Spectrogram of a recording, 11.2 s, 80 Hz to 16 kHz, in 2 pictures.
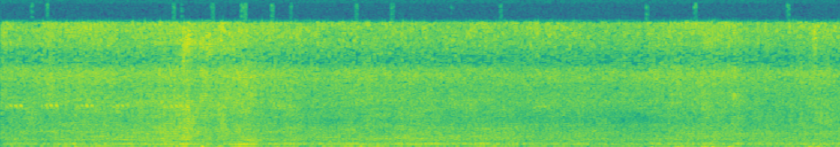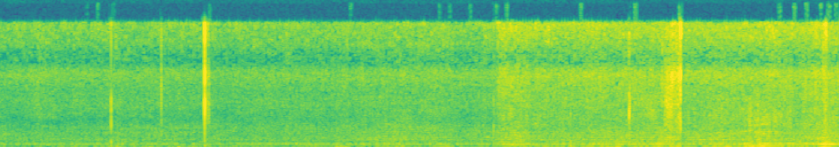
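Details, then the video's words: Honey bee colony on 28 April 2026, its bees having gone crazy; a continuous two-toned humming drone, swelling slightly toward the end, broken by short crackling thumps and a few fleeting higher whines. "albinele mele au luat-o razna"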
